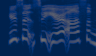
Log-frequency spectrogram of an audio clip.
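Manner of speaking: ordinary delivery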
